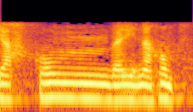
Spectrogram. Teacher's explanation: ما يقرأش الضمة بتاعتها ويخفي الميم في الباء التي تليها فيقول يحكم بينهم، يبقى هنا بتسكينها وإخفاء فيما قبلها. · Term: الإدغام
